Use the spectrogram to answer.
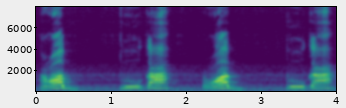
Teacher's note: را کو با کے ساتھ ملائیں گے تھوڑا رک کے تاکہ شد ادا ہو سکے، اور با پہ پیش یا پھر کاف پہ زبر ہے، کھینچنا کسی کو بھی نہیں ہے۔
